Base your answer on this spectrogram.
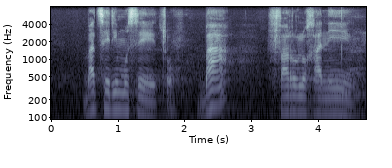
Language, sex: Tswana, male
